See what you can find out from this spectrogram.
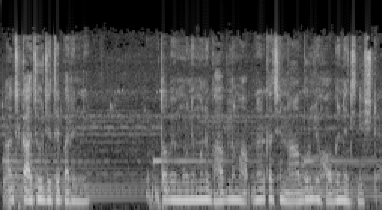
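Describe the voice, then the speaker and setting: A man's voice: medium pitch, steady tone, moderate pace, mellow, natural voice. A man playing a naive, anxious village youth, speaking earnestly and respectfully in an audio horror drama. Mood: anxious, pleading. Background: music.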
